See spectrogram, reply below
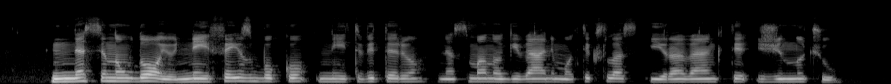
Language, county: Lithuanian, Vilnius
